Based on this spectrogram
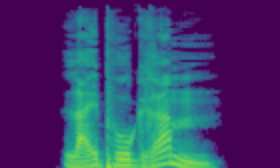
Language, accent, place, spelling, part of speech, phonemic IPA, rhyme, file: German, Germany, Berlin, Leipogramm, noun, /laɪ̯poˈɡʁam/, -am, De-Leipogramm.ogg
- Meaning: lipogram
